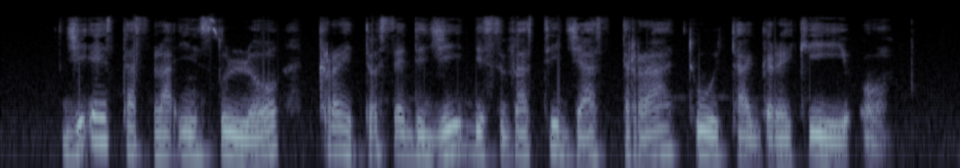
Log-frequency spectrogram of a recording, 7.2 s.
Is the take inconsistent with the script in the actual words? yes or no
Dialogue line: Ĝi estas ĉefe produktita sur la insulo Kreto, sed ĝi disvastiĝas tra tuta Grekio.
yes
